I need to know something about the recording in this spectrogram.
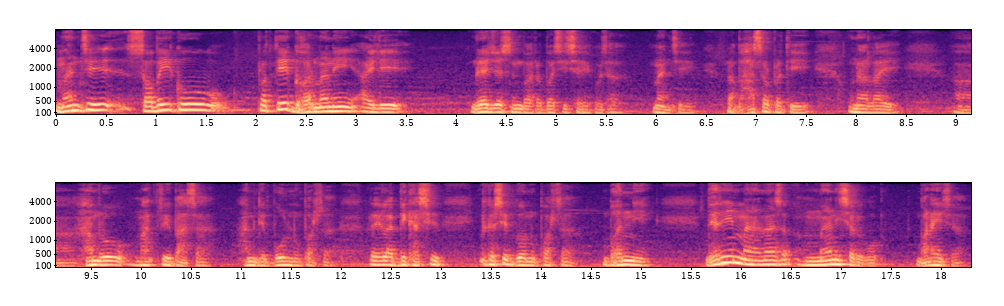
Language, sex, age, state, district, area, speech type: Nepali, male, 60+, West Bengal, Darjeeling, rural, spontaneous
